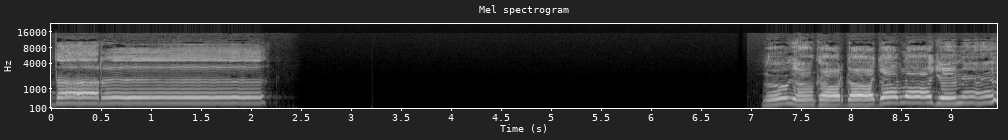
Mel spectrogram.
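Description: A woman sings a high, long held note, then falls silent and starts singing again.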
